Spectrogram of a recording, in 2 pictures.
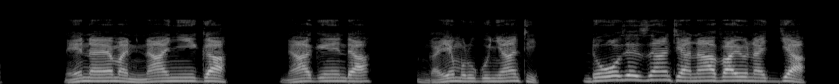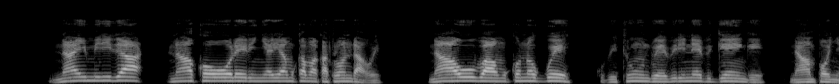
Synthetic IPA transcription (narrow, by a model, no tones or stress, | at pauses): nejenajamaninaɲiːɡa | naːɡe̞ːnda | ŋɡa̰je̞muluɡuɲaːnti | ndo̞wo̞ːze̞zaːntianaːvajo̞naɟːa | najimiɾiɾa | nako̞wole̞ːɾiɲːaljamukamakato̞ːnda̰wḛ | naːwuβaomuko̞no̞ɡwe̞ | kuβituːndue̞βiɾine̞ːβiɡe̞ːŋɡe̞ | naːmpo̞ɲa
